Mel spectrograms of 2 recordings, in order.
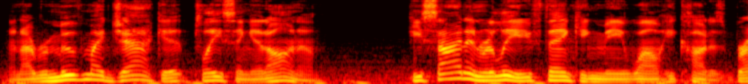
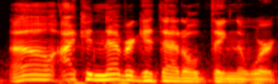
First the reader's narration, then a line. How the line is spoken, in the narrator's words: he said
